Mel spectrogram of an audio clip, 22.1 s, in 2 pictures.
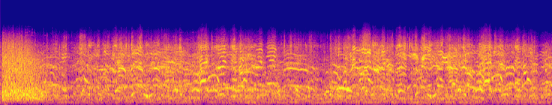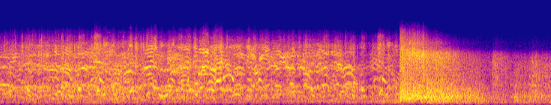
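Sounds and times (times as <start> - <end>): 
gunshots during assassination attempt: 0.0 - 1.8, 19.0 - 22.0
laughter: 0.0 - 19.2.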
